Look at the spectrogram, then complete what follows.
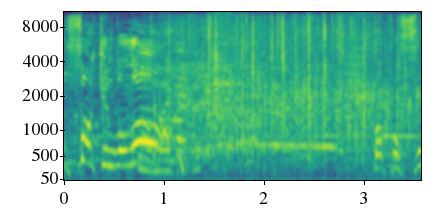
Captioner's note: people cheering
